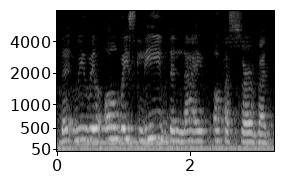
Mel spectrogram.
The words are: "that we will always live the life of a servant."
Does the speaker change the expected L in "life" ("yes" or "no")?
yes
